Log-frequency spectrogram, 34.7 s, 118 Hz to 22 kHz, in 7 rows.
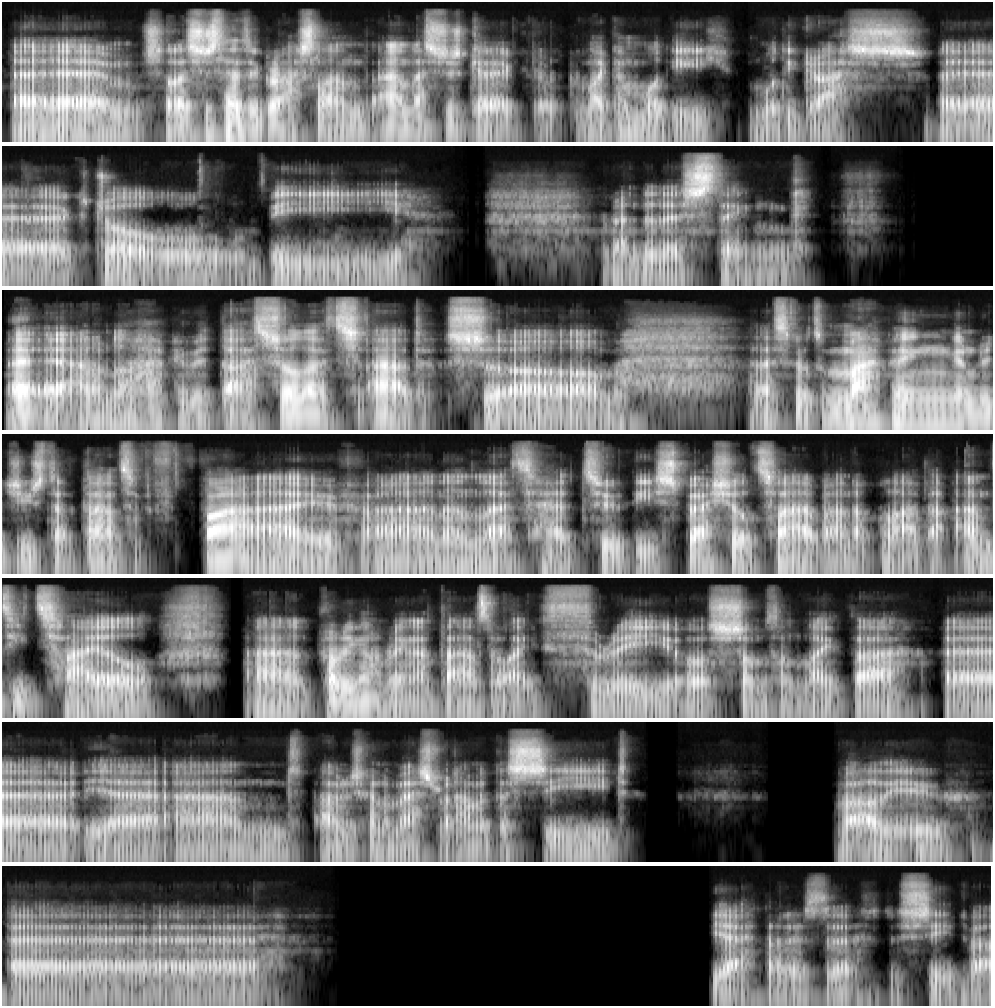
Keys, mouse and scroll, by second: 1.1-2.0 drag, 12.7 scroll down 2, 13.6 click, 13.6 scroll down 1, 14.6-16.5 drag, 17.7 click, 18.1 scroll down 1, 18.9 scroll down 1, 18.9-19.7 drag, 21.0-23.1 drag, 25.1-33.4 drag.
